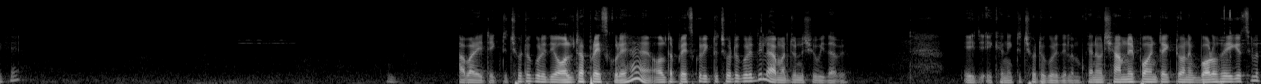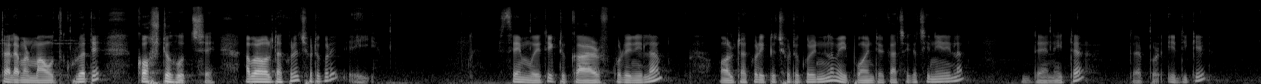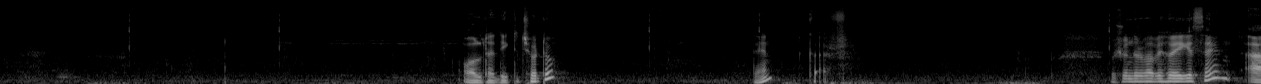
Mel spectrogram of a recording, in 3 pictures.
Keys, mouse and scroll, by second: 7.5 click, 13.2 click, 16.4 click, 23.0 click, 31.6 click, 36.0 space, 36.2 click, 36.5 space.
